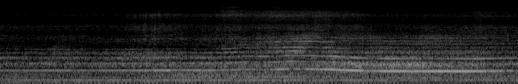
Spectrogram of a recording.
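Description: Electric RC speedboat on a 4-cell battery running at speed: a steady motor whine whose pitch wavers slightly as it turns, growing louder about halfway through as the boat passes close.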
